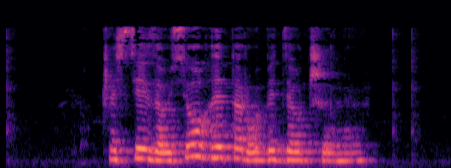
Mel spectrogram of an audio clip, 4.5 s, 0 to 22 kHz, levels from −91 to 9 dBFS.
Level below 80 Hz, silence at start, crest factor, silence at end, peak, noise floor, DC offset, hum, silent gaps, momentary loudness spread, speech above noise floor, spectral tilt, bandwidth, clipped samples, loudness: -68 dBFS; 1.05 s; 16 dB; 0.85 s; -8 dBFS; -72 dBFS; under 0.1%; none; none; 10 LU; 50 dB; -5 dB/octave; 12 kHz; under 0.1%; -23 LUFS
